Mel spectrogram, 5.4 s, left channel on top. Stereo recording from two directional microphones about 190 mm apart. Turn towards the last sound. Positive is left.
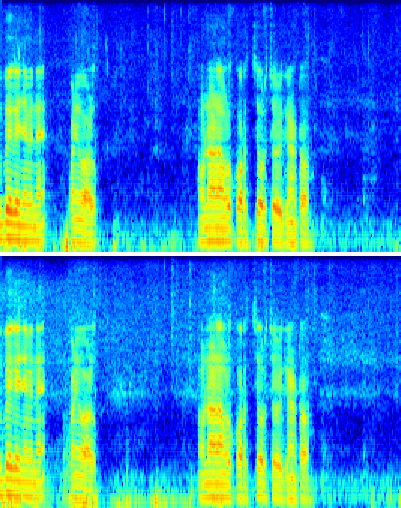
turn(degrees=35)  # may be behind; listen again after turning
